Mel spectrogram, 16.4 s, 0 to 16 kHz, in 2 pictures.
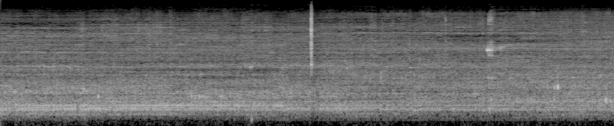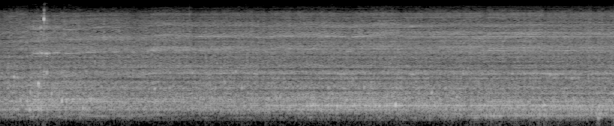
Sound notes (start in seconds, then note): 0.0 mixer whirling; 6.4 mixer beeps; 8.6 mixer whirling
